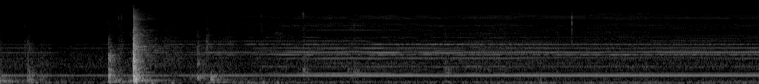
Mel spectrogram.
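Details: Right-hand-drive Toyota MR2 SW20 turbo with the key on and the engine off: after a few clunks, a steady even-pitched whirring hum comes from the driver's side. The source is not pinned down.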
